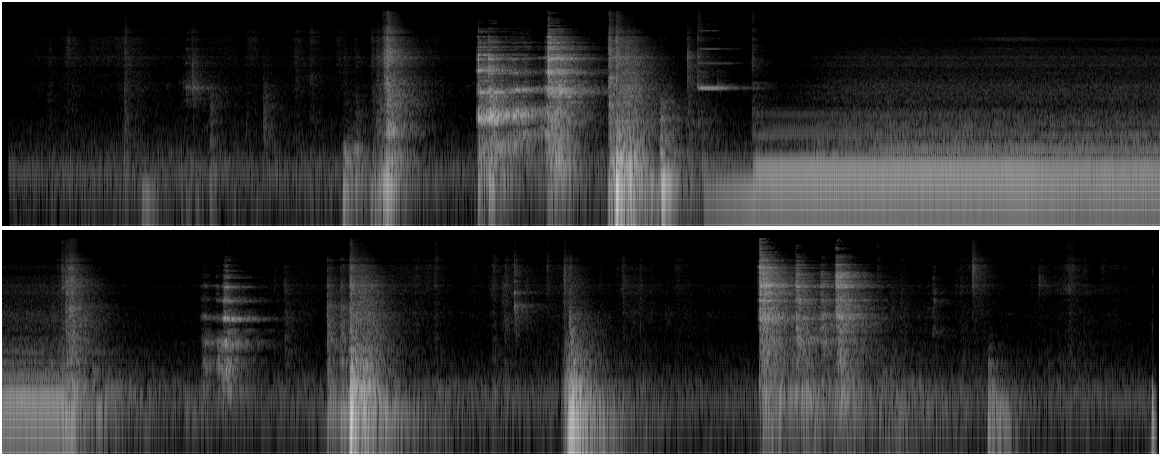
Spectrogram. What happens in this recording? I walk into the office, opening the door and taking a few footsteps simultaneously and closing the door, then I turn on the light and walk to my desk.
